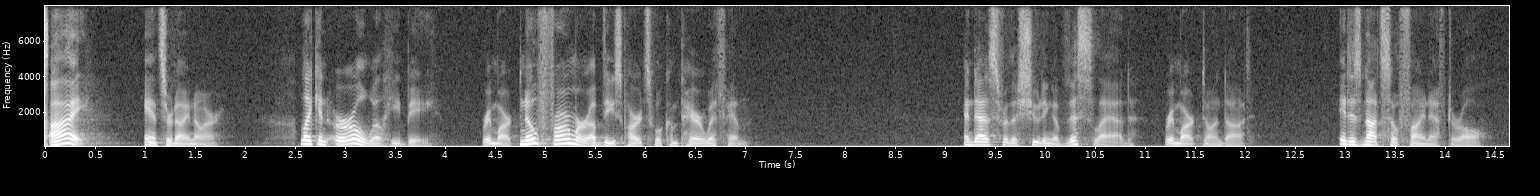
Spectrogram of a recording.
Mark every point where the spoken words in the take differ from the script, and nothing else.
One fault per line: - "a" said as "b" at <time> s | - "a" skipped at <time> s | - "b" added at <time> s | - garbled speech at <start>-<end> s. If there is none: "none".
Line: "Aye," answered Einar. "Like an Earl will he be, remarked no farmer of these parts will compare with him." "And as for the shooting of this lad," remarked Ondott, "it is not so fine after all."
none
